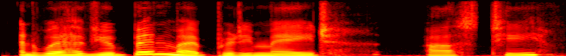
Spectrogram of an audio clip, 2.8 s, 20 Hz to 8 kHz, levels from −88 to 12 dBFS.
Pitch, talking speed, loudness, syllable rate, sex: 205 Hz, 210 wpm, -17 LUFS, 5.9 syllables/s, female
